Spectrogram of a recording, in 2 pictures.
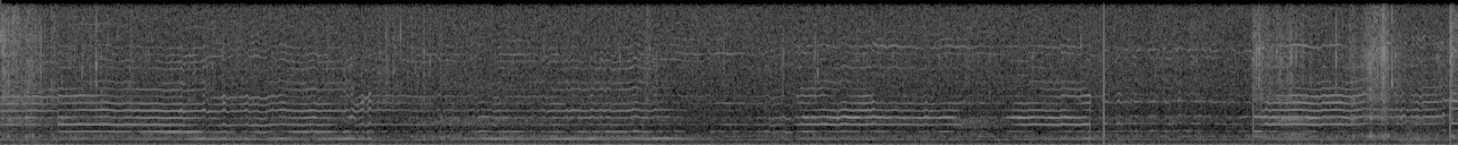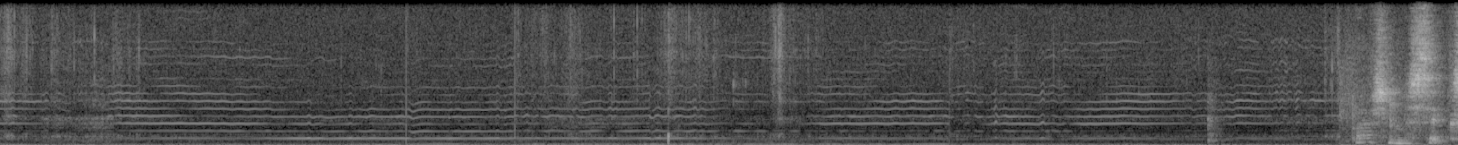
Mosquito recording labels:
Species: Culex quinquefasciatus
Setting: cup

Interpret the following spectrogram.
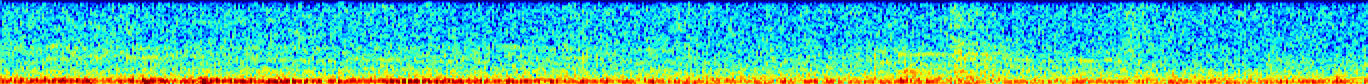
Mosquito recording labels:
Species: Anopheles gambiae s.s.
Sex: female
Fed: unfed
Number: one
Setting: insect culture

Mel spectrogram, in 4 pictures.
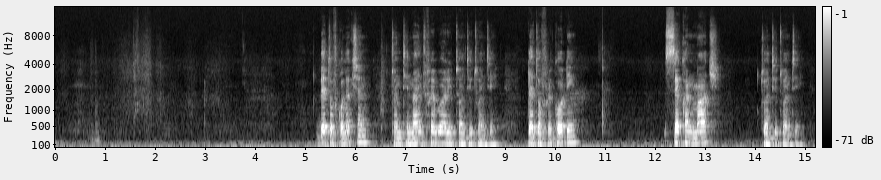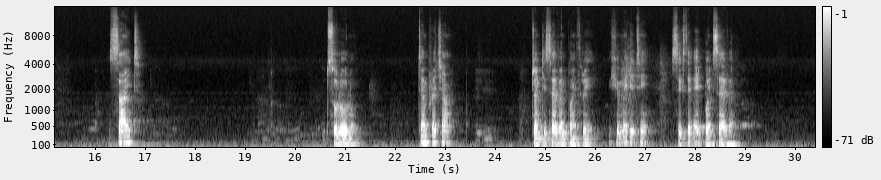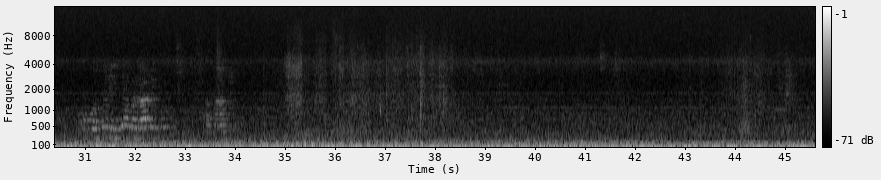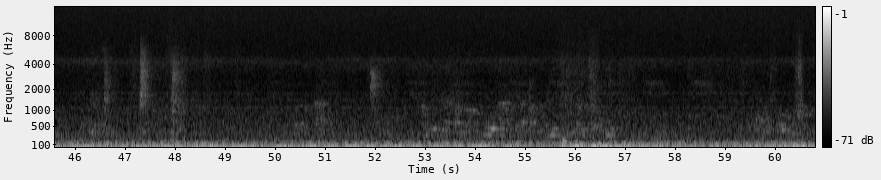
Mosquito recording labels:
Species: no mosquito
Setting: cup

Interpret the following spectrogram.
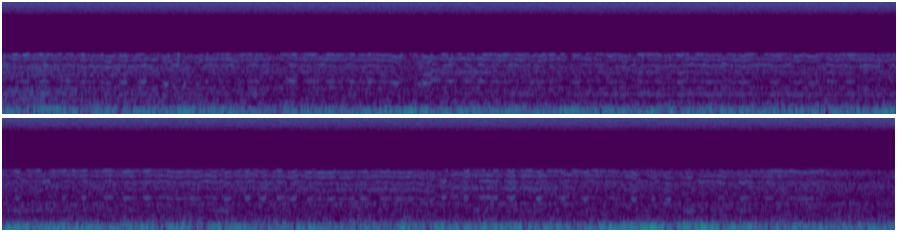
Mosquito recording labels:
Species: mosquito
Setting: cup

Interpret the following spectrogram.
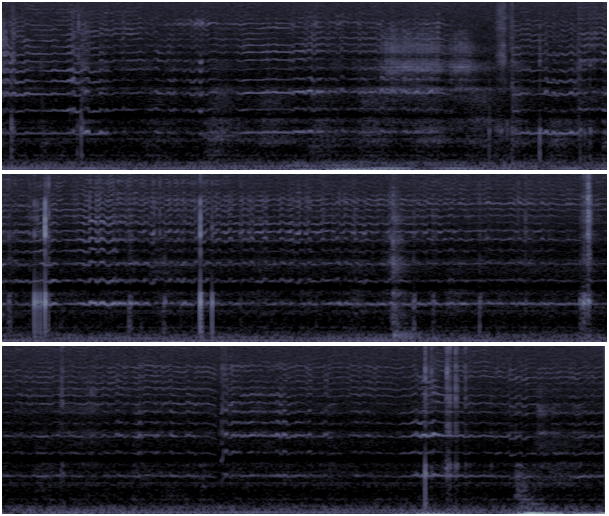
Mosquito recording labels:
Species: Culex quinquefasciatus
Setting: cup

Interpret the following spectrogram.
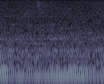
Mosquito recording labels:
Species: Anopheles gambiae s.s.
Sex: female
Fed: unfed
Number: one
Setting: insect culture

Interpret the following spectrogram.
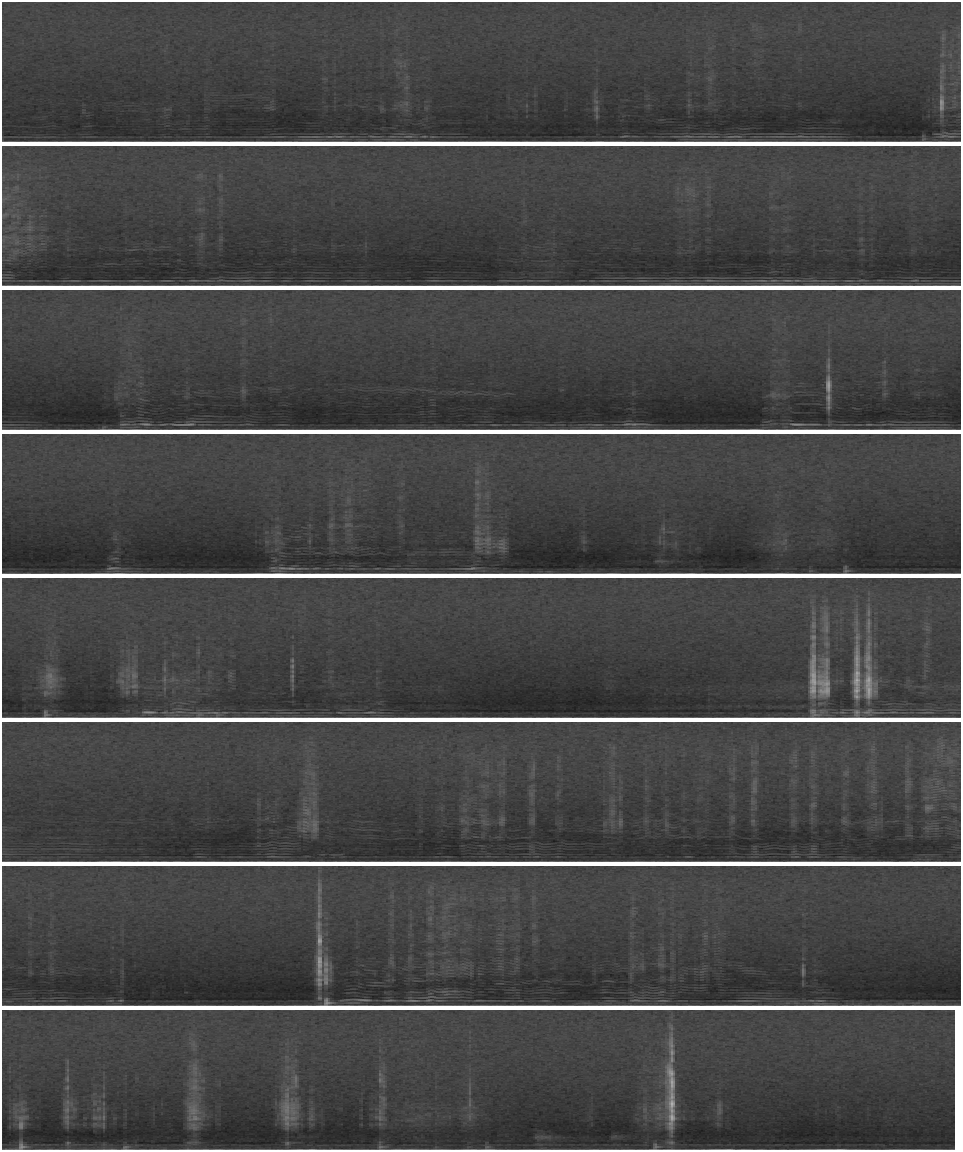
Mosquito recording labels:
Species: Anopheles arabiensis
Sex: female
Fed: unfed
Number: one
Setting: cup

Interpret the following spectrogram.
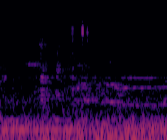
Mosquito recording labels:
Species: Anopheles squamosus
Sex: female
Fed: unfed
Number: one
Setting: cup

